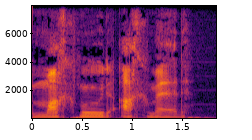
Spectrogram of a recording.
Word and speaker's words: Mahmoud Ahmed: And see, we've got King Sunny Ade, we've got Aerosmith, we've got, and I think this guy's name, if I'm pronouncing it right in the sort of Islamic way, would be Mahmoud Ahmed. – Yeah, that sounds about right.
